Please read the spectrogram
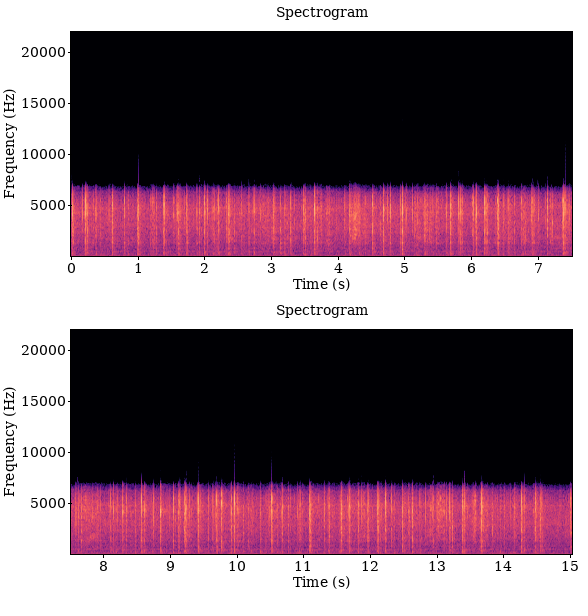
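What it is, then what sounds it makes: Cardboard sleeve on an instant noodle cup. Long nails tap rapidly and steadily on the cardboard top and sides of an unopened instant noodle cup with a cardboard sleeve. The result is a dense run of short, dry, bright clicks with almost no ring, over a faint steady hum and low background rumble.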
